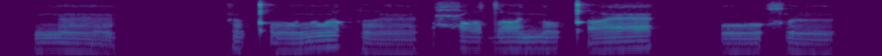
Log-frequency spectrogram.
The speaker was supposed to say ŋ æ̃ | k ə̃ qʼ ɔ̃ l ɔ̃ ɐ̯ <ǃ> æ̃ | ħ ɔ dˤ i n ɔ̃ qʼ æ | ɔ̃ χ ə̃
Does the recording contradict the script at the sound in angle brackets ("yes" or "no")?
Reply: yes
